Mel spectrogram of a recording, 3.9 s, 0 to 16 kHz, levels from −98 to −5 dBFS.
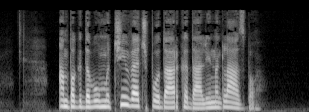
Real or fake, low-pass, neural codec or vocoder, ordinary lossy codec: fake; 14.4 kHz; autoencoder, 48 kHz, 32 numbers a frame, DAC-VAE, trained on Japanese speech; MP3, 48 kbps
